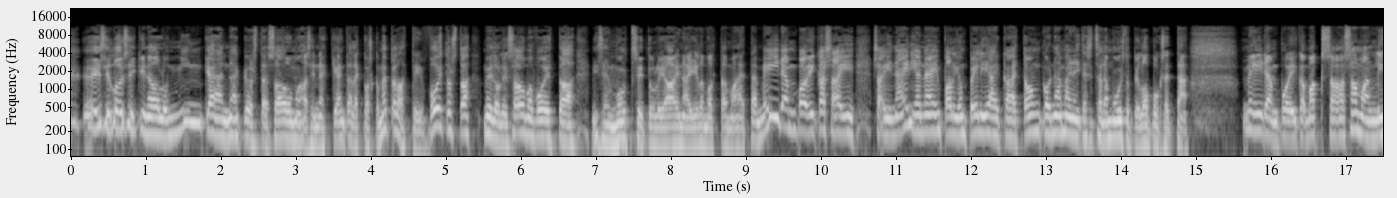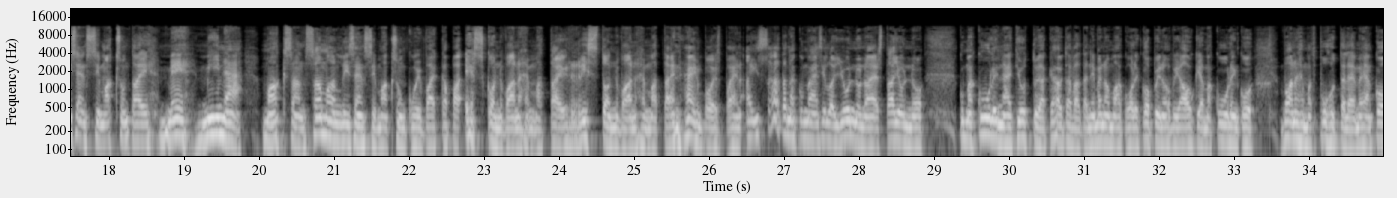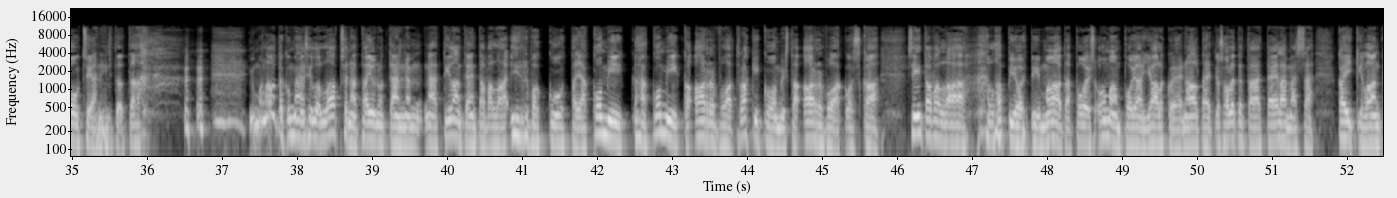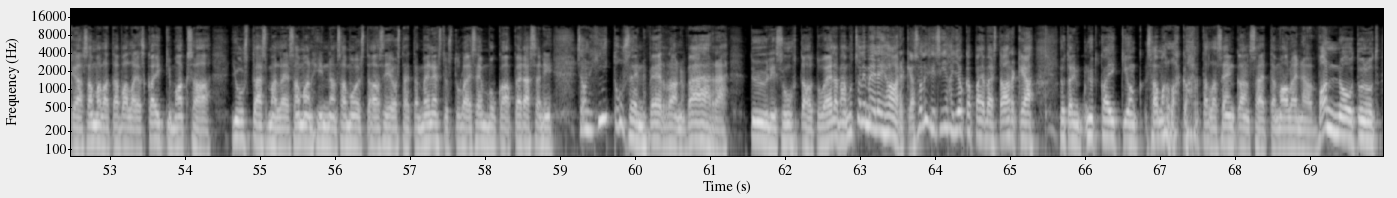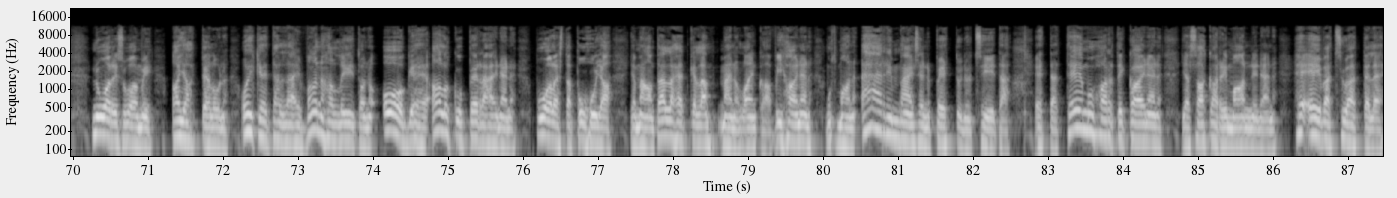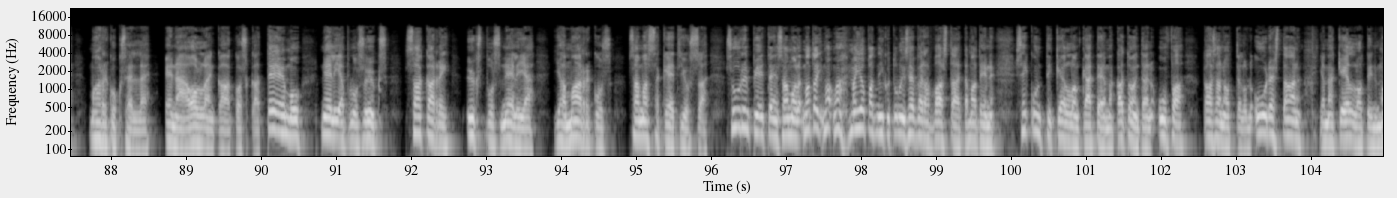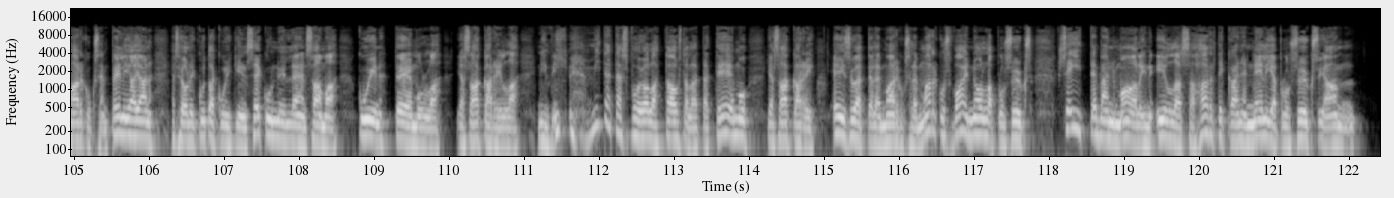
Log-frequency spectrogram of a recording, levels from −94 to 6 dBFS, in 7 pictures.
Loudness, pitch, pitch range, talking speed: -16 LUFS, 135 Hz, 120-155 Hz, 145 wpm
